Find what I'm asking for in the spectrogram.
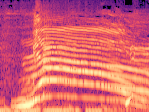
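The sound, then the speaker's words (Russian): Three people shout a cat's meow together as a New Year greeting, one long drawn-out 'meow' that sweeps upward at the start and then holds steady, loud and alone. “А мы будем мяу кричать.”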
